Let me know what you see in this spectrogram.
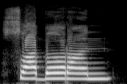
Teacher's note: کلمت صبرن یہاں با ساکن ہے تو ہمیں با کو قلقلہ سے پڑھنا ہے، اور قلقلہ کا معنی ہے حرف ساکن کو ہلانا، تو ہم یہ حرف کو ہلاتے ہوئے یہ کلمہ کو پڑھیں گے. صبرن یہاں حرف الرا ہے کیونکہ تنوین زبر کا ہے، لہذا ہمیں را کو موٹی آواز میں پڑھنا ہے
